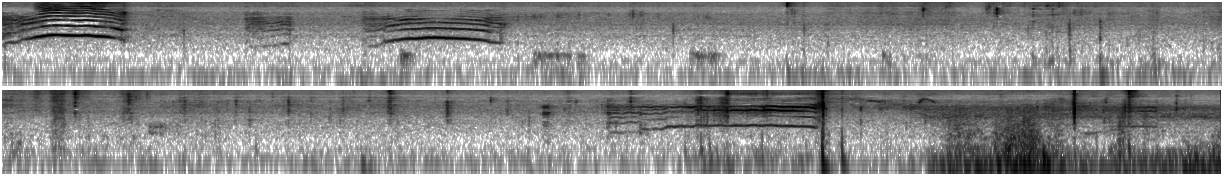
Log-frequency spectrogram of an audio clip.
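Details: Mother cat calling her kitten, which runs away from her and won't eat; two short, arched, harmonic meows in the first seconds, then a longer, drawn-out meow near ten seconds, followed by loud rustling and thumping handling noise.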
